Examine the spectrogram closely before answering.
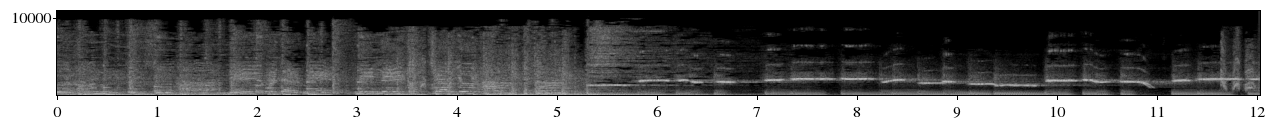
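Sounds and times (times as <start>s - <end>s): whistled melody: 5.2s - 12.0s.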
